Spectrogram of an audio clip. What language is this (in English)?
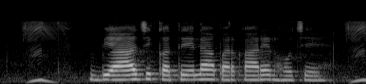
Magahi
